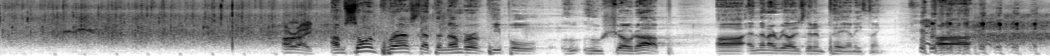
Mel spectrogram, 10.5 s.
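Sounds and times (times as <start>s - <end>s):
audience applause from a large crowd at a packed gathering: 0.0s - 4.7s
speech: 2.8s - 10.5s
laughter: 9.2s - 10.5s.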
